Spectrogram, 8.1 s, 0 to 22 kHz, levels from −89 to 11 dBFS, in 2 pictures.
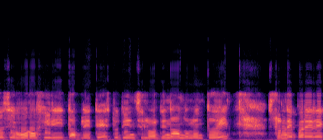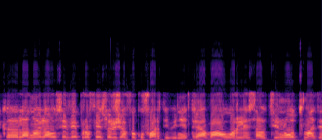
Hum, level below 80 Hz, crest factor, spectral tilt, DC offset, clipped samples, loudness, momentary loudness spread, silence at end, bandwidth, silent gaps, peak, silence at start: none; -42 dBFS; 18 dB; 0.5 dB/octave; under 0.1%; under 0.1%; -17 LUFS; 4 LU; 0 s; 12.5 kHz; none; 0 dBFS; 0 s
